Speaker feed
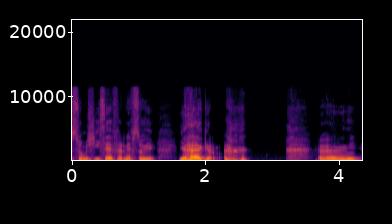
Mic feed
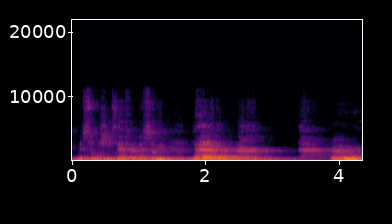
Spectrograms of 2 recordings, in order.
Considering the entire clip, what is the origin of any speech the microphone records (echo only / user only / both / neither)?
echo only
